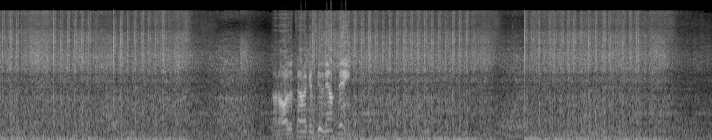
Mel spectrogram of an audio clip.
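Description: A plasma weapon fires in a rapid, buzzing stream of shots.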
